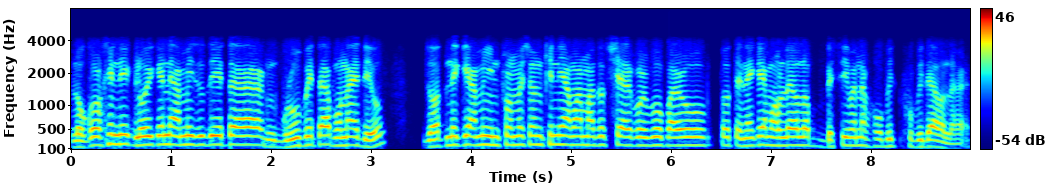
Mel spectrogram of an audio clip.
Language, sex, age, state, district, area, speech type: Assamese, male, 60+, Assam, Morigaon, rural, conversation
